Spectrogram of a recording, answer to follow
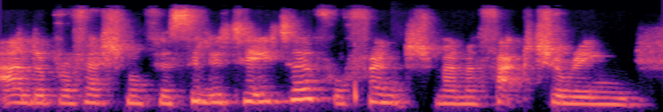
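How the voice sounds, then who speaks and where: The voice has an English accent. Its tone is bright and sharp. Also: woman. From England. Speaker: facilitator. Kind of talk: online panel moderation. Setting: video call.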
